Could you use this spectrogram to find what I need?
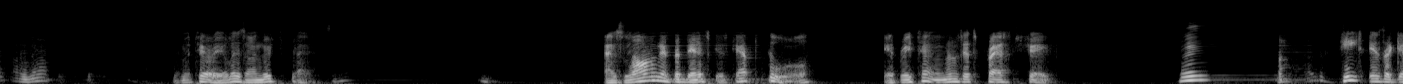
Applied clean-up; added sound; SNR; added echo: neural mask model DeepFilterNet 3.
